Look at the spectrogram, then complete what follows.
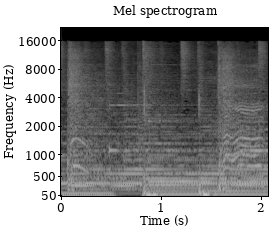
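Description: Worship music with singing: a voice carrying a melody over sustained low chords, with a few sharp percussive hits.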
